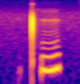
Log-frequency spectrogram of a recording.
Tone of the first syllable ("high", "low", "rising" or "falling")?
rising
